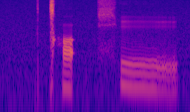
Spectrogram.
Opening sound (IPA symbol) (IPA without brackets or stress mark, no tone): ǀʰ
